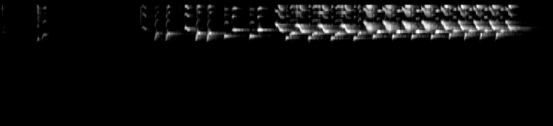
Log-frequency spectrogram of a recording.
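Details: A goldfinch × canary hybrid sings cleanly without errors, a fast run of bright twittering notes rising into a dense, rapid series of high chirps with slurred trills, used to stimulate males to sing and to teach chicks.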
